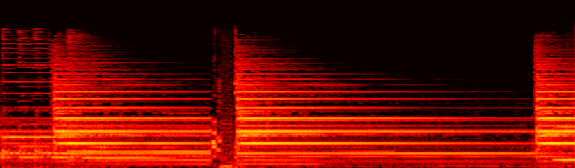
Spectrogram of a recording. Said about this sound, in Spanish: Guiándonos por el sonido de campanas, nos trasladaremos hacia la iglesia catedral.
